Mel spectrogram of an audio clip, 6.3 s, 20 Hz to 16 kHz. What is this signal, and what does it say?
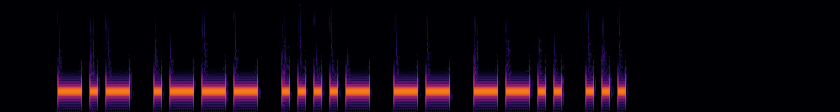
Morse code, heard as a keyed tone, about 20 wpm, 700 Hz. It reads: KJ4MZS
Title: Speed Racing - USA Call Signs 17wpm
